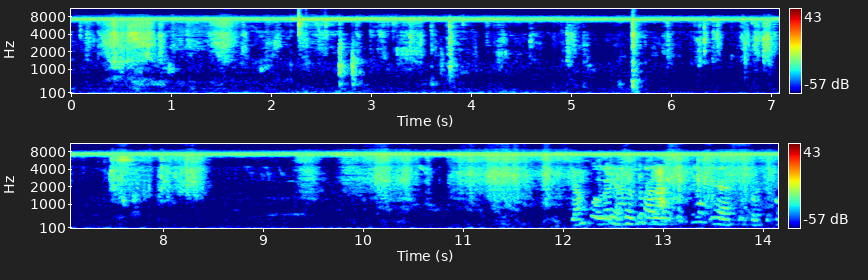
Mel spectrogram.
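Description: Insects singing as one steady high-pitched drone, with faint voices and scattered light rustling and knocks over it; the voices grow a little louder near the end.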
